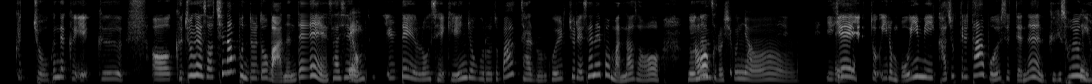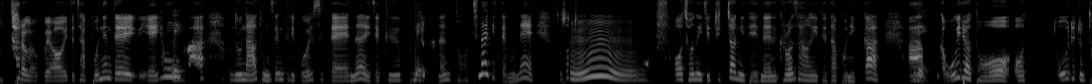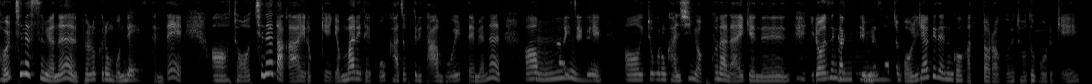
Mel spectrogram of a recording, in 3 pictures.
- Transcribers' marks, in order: other background noise
- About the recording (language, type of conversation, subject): Korean, advice, 특별한 날에 왜 혼자라고 느끼고 소외감이 드나요?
